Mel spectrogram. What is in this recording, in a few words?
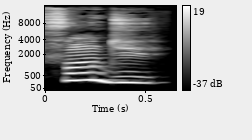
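"fondu", French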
